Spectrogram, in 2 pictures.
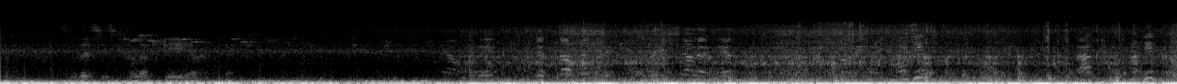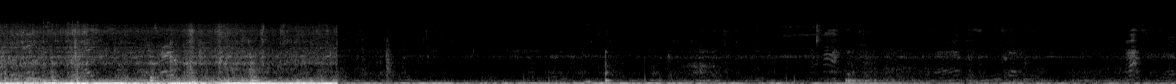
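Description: Heavy low rumble of wind and boat noise on the microphone at sea, cutting off suddenly about two-thirds of the way through. After that, only quieter, fainter boat sounds.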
